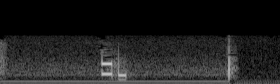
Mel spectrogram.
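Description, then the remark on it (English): A radio repeater beep: two short, bright electronic tones in quick succession over a steady low hum, then a sharp burst of static as the carrier drops. No one speaks. “So WS2N, if he wants to pick up, everybody wait for the beep, K2RIW.”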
